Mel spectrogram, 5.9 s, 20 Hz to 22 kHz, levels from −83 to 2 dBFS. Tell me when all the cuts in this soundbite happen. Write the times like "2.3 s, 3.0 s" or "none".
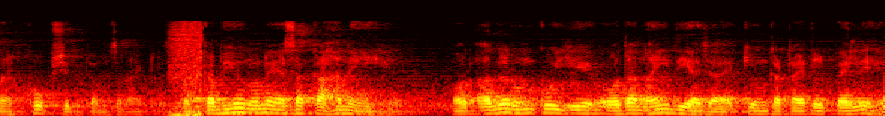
1.2 s

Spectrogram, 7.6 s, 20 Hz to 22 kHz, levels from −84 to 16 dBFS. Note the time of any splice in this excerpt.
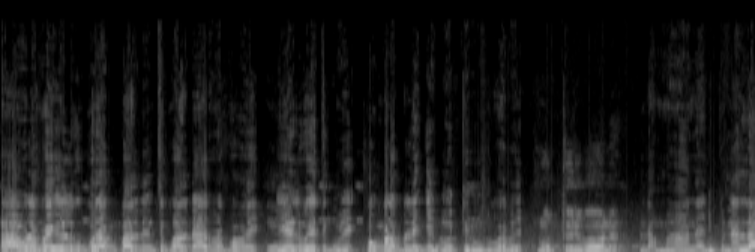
6.2 s

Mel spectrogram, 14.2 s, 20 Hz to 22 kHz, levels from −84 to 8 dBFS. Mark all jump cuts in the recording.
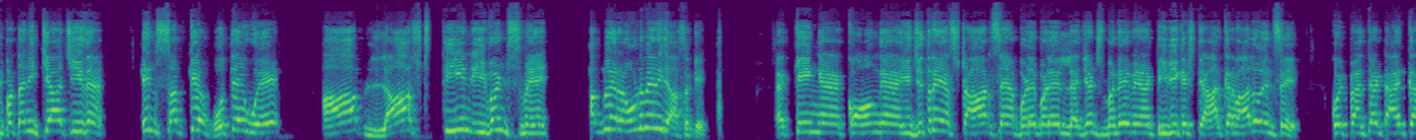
7.6 s

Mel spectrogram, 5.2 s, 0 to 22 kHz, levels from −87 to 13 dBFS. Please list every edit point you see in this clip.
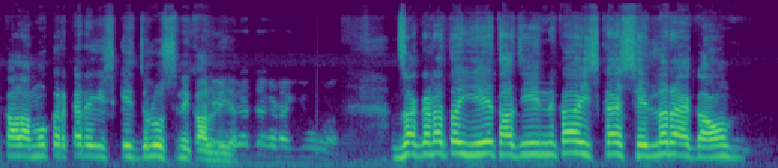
none

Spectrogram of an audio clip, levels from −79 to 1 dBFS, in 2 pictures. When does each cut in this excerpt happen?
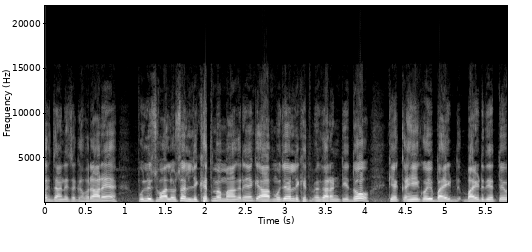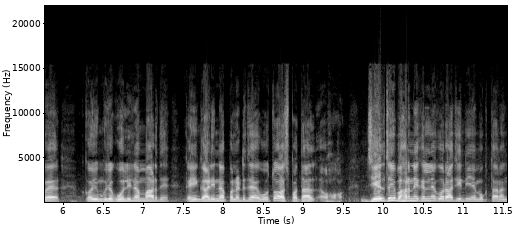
none

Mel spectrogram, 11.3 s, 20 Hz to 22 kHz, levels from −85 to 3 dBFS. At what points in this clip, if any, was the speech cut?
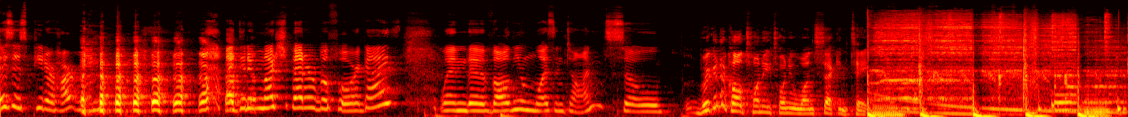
8.7 s

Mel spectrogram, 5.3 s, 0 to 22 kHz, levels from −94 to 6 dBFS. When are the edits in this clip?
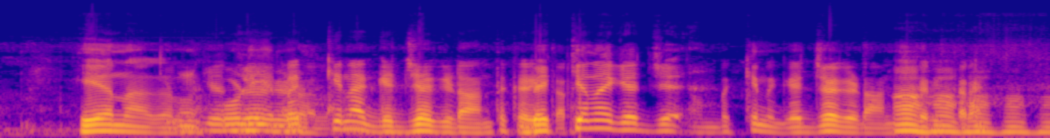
1.2 s

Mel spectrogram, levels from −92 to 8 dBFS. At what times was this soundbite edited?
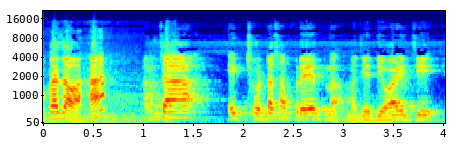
1.1 s

